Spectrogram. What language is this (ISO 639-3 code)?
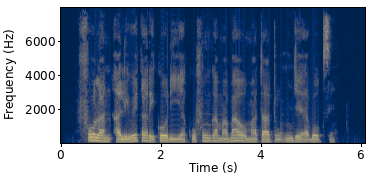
swa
